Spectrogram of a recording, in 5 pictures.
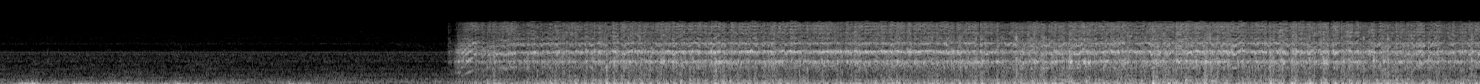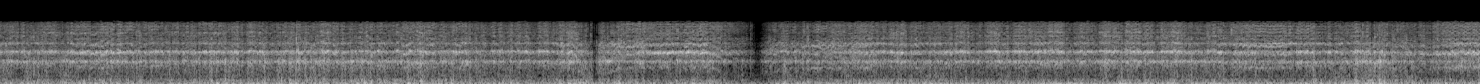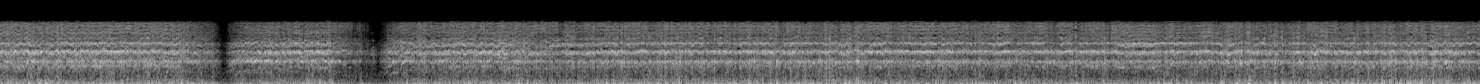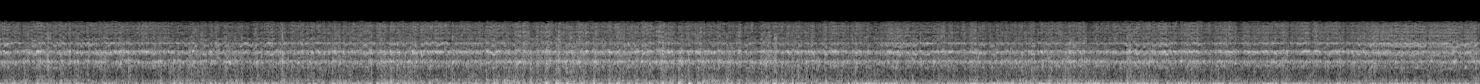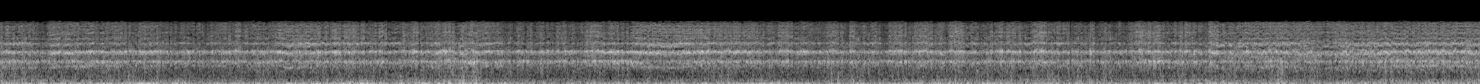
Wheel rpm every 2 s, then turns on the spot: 0, 0, 110, 230, 230, 230, 240, 230, 230, 230, 190, 150, 230, 230, 210, 170, 110, 190, 230, 230, 230, 230, 230, 220, 230, 240, 230, 230, 230, 220, 230, 230, 230, 230, 230, 230, 190.
none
